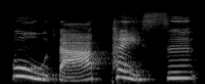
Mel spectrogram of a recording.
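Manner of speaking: 布达佩斯 in four slow, separate beats; slow teacher's quiz prompt; slow syllables. Shown as a demonstration. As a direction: space out each syllable of 布达佩斯. Teacher poses word in guessing game.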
